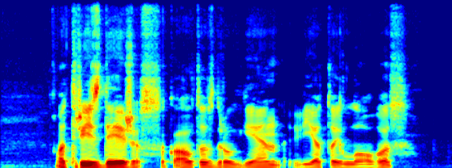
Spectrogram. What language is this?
Lithuanian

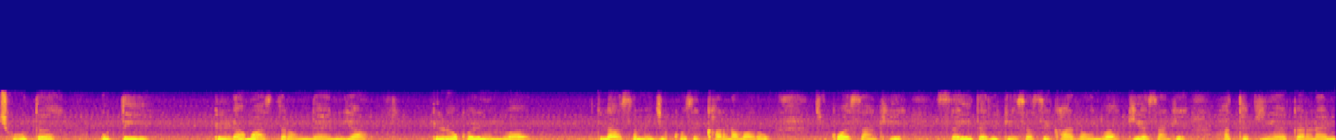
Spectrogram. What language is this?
Sindhi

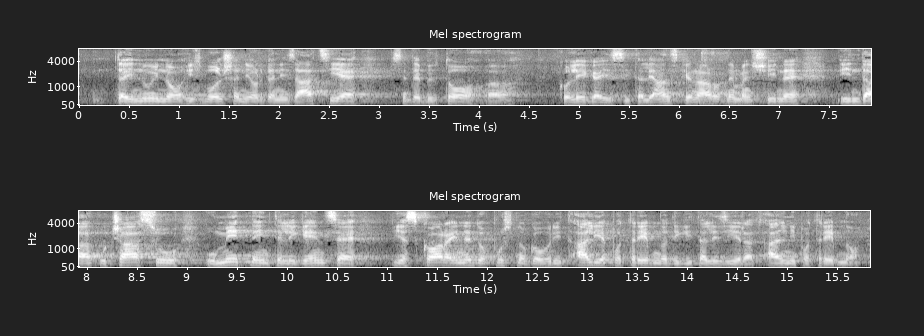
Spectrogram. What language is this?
Slovenian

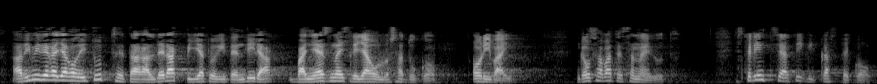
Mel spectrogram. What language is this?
Basque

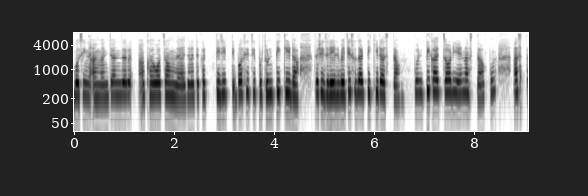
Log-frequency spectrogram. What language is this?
Konkani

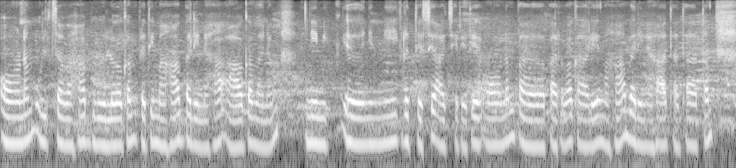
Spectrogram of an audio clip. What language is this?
Sanskrit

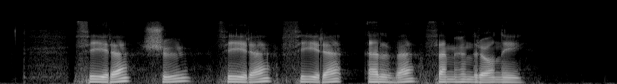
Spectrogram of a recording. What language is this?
Norwegian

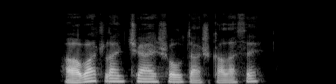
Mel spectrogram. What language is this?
Mari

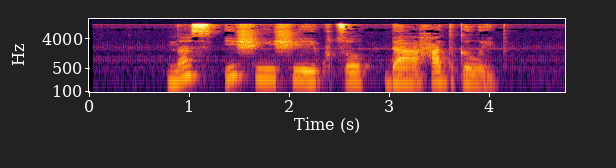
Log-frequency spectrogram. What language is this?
Abkhazian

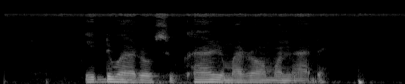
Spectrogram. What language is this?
Luo (Kenya and Tanzania)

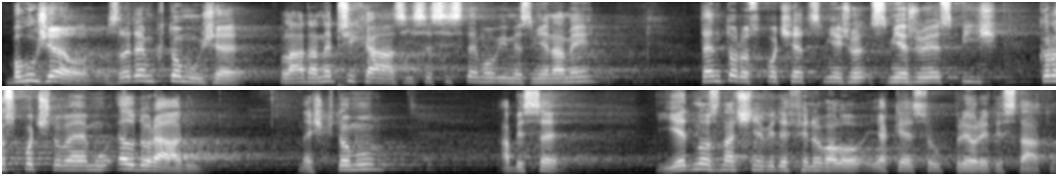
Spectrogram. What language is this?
Czech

